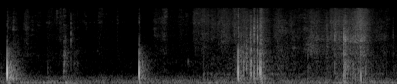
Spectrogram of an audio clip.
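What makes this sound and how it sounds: A pale pink chunk of compressed, dyed baking soda is held in the fingertips and crushed and rubbed between the fingers over a bed of red-dyed baking soda powder with white crumbs. Several sharp, dry crunches ring out as the solid, brittle block breaks. Soft, bright crumbling and grainy rustling follow as the pieces fall away.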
